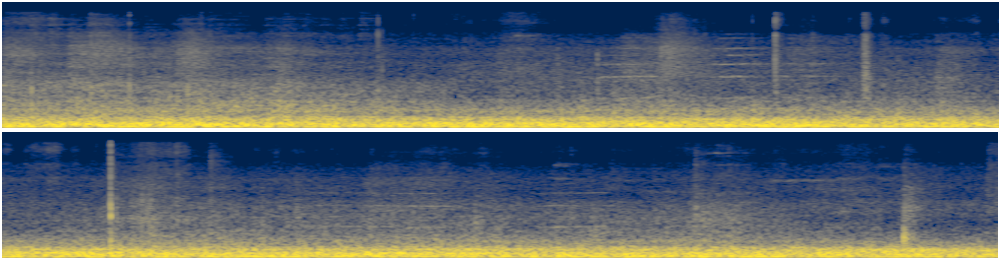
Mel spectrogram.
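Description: Passenger train car running on the rails, heard from inside: a steady low rumble with a few faint clicks.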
